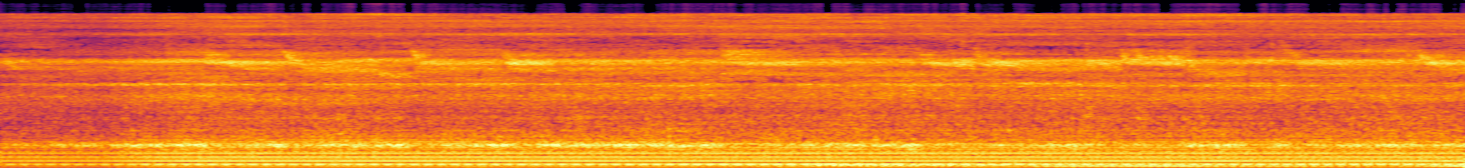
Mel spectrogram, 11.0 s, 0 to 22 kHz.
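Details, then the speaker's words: Nebulizer compressor running continuously with mask on a child with allergic asthma getting Ventolin 2.5 ml for cough and breathlessness; steady mechanical hum and buzz with faint hissing. "Kita nyalain alatnya ya teman-teman. Wah, udah mulai keluar asapnya nih."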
